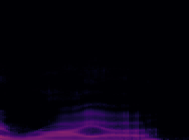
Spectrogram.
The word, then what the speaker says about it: Riah: Yeah, so I go by Riah, just R-I-A-H, but my actual name is Mariah, M-O.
